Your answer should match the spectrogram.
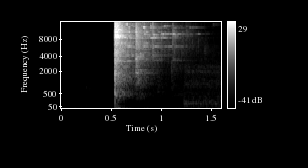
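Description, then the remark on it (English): After a brief silence, glass suddenly smashes with a loud, bright crash, then shards tinkle and scatter as the sound fades over about a second. “Don't step on the glass. Go get me a broom, will you?”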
